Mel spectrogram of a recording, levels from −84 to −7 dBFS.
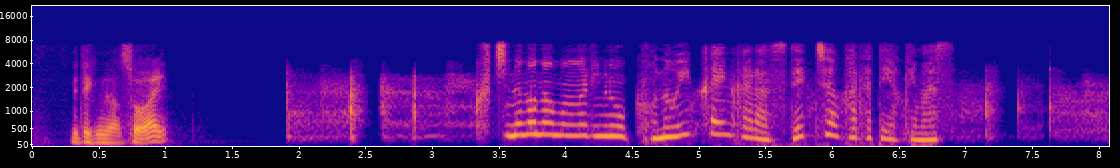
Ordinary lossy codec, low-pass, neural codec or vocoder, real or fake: Opus, 24 kbps; 7.2 kHz; codec, 16 kHz in and 24 kHz out, 0.9 kbps, LongCat-Audio-Codec, four codebook decoder; fake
